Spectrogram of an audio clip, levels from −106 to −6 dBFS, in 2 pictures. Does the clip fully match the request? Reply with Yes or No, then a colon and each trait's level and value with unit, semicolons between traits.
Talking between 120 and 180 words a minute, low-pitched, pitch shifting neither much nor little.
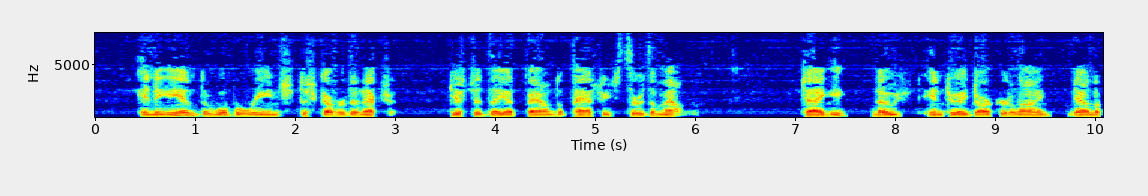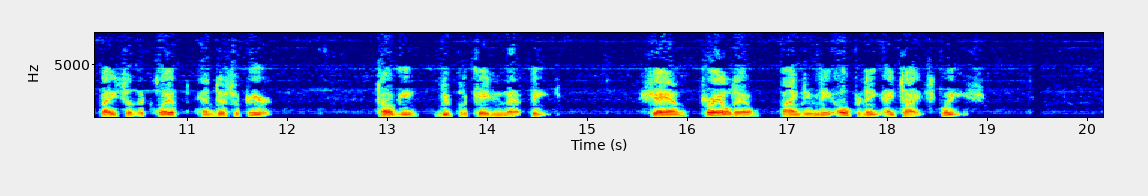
No: slow, 135 wpm; low, 130 Hz; narrow, 2.3 semitones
